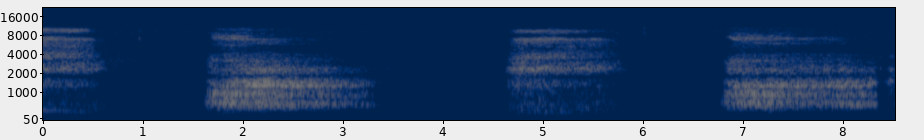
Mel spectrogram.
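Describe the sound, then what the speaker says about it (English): Slow, deep breaths, in through the nose and out through the mouth, as in a guided breathing exercise for children: four long, soft airy breaths with quiet pauses between, close and clear, with no talking. "take 3 deep breaths. So the best way to do this is to breathe in through your nose and out through your mouth 3 times"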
